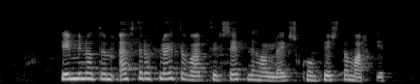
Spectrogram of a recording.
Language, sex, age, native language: Icelandic, female, 30-39, Icelandic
